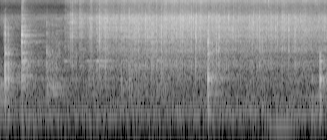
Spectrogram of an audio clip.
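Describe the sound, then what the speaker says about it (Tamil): Mustard seeds, chana dal, urad dal and chopped shallots frying in hot oil in a pan, a steady loud sizzle with a few sharp pops and crackles near the start. "கடுகு நல்லா பொரிஞ்சதுக்கு பிறகு கடலை பருப்பு, உளுத்தம் பருப்பு, கட் பண்ணி வச்சிருக்க சின்ன வெங்காயம்,"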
